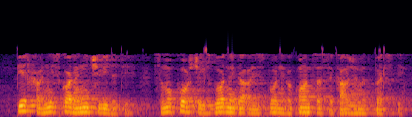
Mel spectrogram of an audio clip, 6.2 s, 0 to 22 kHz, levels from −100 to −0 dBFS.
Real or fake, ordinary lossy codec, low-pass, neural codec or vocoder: real; AAC, 16 kbps; 19.8 kHz; none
